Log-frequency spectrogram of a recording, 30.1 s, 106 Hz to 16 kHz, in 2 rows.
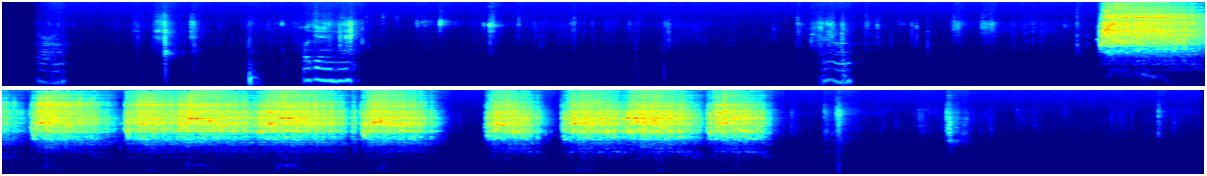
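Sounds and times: toy car motor whirring: 0:13.8 - 0:24.8.

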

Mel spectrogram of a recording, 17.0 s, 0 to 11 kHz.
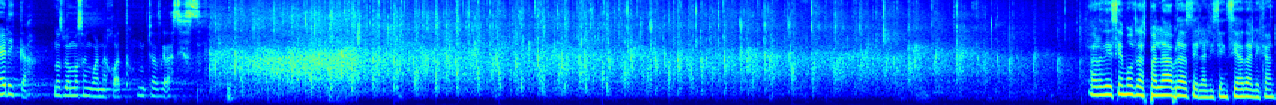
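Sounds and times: audience applause: 0:02.7 - 0:14.6.

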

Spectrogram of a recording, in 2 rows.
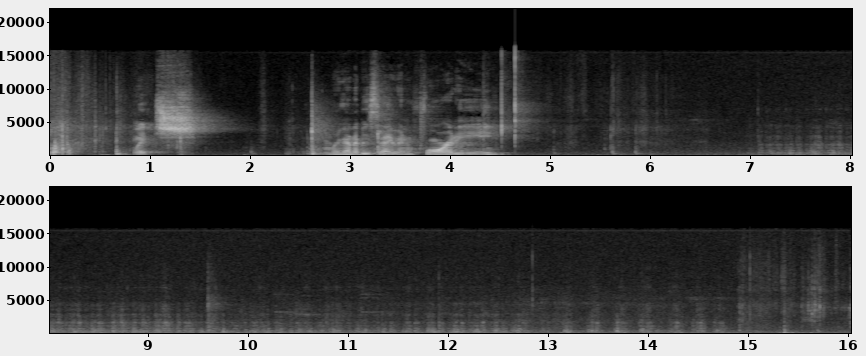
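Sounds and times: marker scribbling on paper: 0:07.1 - 0:15.2.

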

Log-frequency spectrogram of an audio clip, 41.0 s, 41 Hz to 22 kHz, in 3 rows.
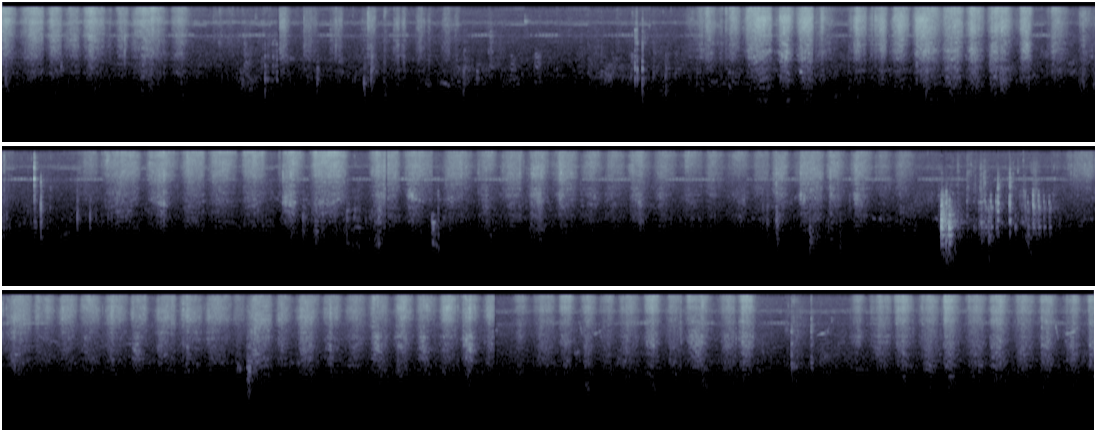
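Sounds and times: hand saw cutting wood: 0:00.0 - 0:02.3, 0:08.6 - 0:12.9, 0:15.0 - 0:24.6, 0:26.7 - 0:36.8, 0:38.0 - 0:40.9.

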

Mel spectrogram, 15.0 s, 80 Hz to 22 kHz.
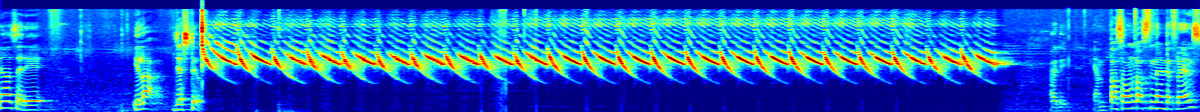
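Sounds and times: alarm siren wailing: 0:02.6 - 0:12.8.

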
